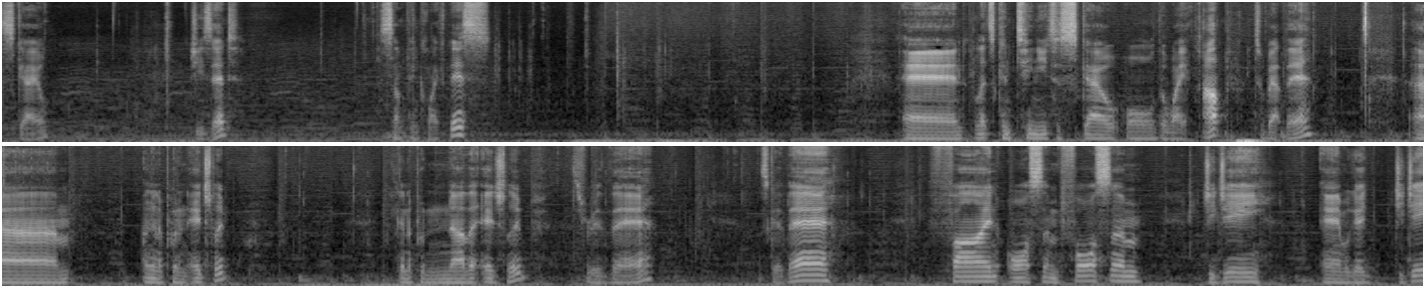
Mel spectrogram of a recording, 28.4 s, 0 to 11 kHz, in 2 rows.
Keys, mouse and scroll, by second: 1.0 g, 3.5 shift+middle click, 3.7 middle click, 4.8 2, 5.8 KP_7, 6.2 z, 9.0 a, 9.2 s, 11.7 shift+middle click, 12.0 z, 12.4 middle click, 13.2 middle click, 13.7 shift+middle click, 14.5 ctrl+r, 16.7 middle click, 17.4 shift+middle click, 19.5 shift+middle click, 19.8 middle click, 20.8 ctrl+r, 21.6 middle click, 22.2 shift+middle click, 23.2 2, 23.6 middle click, 24.2 1, 24.7 middle click, 25.6 g, 26.5 middle click, 27.2 g.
